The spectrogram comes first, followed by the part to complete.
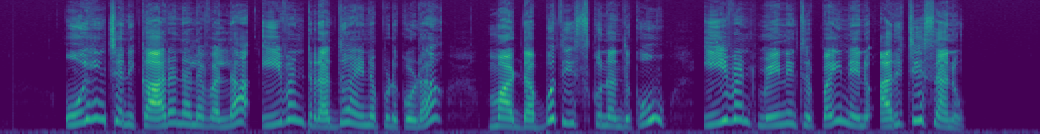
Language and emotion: Telugu, angry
